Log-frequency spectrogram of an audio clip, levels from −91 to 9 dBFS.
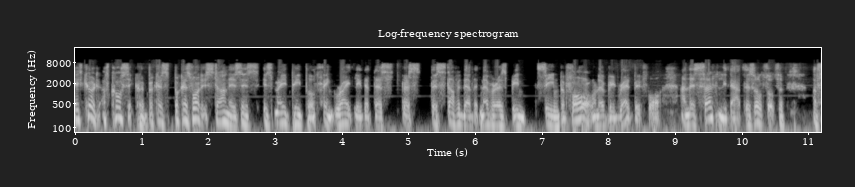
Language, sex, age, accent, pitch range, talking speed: English, male, 60-79, British, 115-175 Hz, 240 wpm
